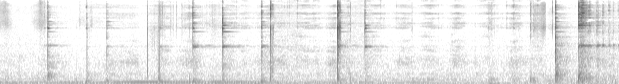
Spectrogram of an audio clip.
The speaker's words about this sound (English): It's like, this is the sound of me like swirling my spoon.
